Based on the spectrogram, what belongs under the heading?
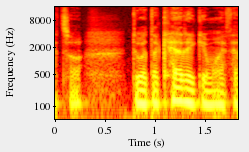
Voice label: "cerrig", Welsh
